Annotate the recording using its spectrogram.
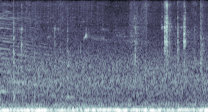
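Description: A low steady hum, with a few faint clicks near the end as the electric guitar is lifted and handled.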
